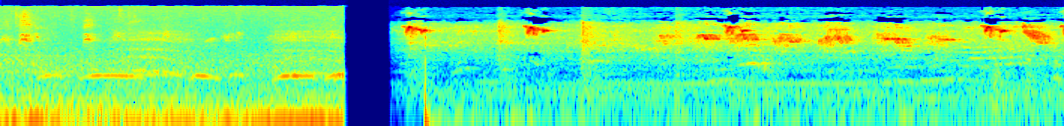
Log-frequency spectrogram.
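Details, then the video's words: Sparrows give bright, high chirps in quick irregular bursts after a brief cut, preceded by lower repeated arching notes over steady rumbling background noise. "Sparrow Sound"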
